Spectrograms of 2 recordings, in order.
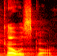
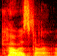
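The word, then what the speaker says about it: Kawésqar: I'm always bad. The accent is on the middle. I know where the accent is, but I still have trouble saying it right. But it's Kaweskar. – Kaweskar, okay, yeah, sorry.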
